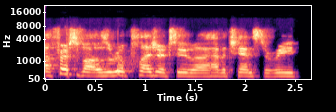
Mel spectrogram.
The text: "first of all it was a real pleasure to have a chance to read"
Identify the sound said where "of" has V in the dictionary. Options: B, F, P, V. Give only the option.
V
